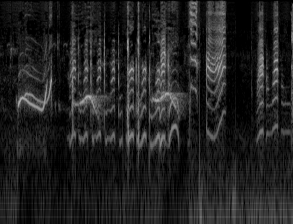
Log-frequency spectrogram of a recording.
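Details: Green pet parrot speaking in word-like phrases, with tonal syllables bending upward and downward, then loud squawky harmonic bursts near the end, against light background rumble.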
